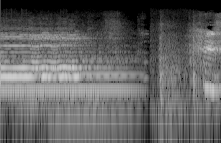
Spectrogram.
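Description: A boy's voice holding one long sung note over stage-musical accompaniment, slowly fading, then cut off abruptly about one and a half seconds in.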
